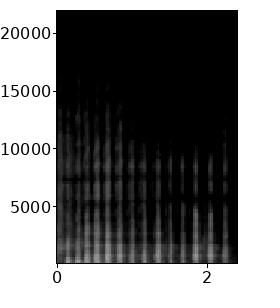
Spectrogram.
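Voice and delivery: loud, high burst of laughter; long rapid giggle, trailing off; laughing. Real, not acted. Laughing at own joke.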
